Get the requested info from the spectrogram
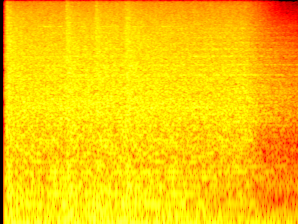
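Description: Logo-intro sound effect: a loud, steady rush of noise over a deep rumble, starting abruptly and easing off slightly near the end.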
